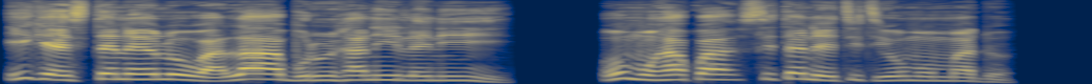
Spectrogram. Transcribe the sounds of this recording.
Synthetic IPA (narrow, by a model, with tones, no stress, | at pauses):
ɪ˦ɡe˨s̬i̥˦te˦ne˦lo˦˨wa˨laː˦a˦ɡ͡bu˨ɾu˨˦ɦa˦niː˦le˦ni˦ɦḭ˨ | ʊ˦mʊ˨ɦa˦kʷa˦si˦te˦ne˨ti˦ti˨ʊ˦mʊ˨m̩˦ma˦dʊ̰˨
